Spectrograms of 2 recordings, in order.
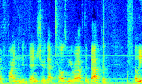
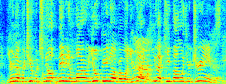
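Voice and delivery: high, loud, laughing joy; ecstatic winner; 14 semitones higher, 14 dB louder than usual. Retold or imitated. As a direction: gush like a champion.

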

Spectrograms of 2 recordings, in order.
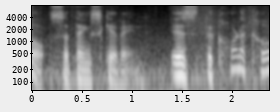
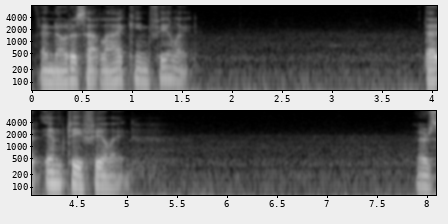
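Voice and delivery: soft, unhurried meditation guide with long pauses; guided meditation; 6 dB quieter than usual. Real, not acted. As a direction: guide them gently inward, leaving space between phrases. Leads a releasing meditation.

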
